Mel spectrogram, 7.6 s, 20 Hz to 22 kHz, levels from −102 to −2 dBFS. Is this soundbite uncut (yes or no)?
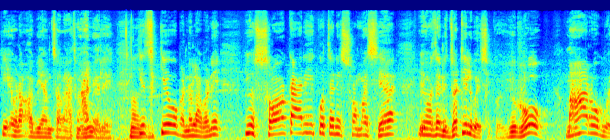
no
